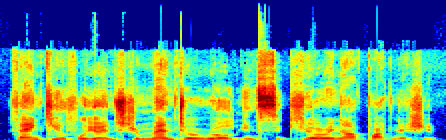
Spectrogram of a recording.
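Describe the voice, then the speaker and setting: Woman doing a smooth rich young ceo guy in a love story, lowish voice, very polite. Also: fairly quick, darkish tone, no echo, studio quality, close to an everyday voice. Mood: courteous, charmed. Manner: smooth, courteous, formal. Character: Frank, suave confident wealthy young male CEO in his twenties.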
